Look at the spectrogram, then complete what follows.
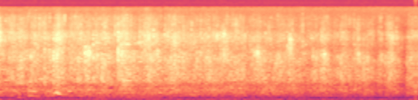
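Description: An audience claps steadily for several seconds, a dense, sustained round of applause that stays fairly even in loudness, with faint crowd noise mixed in and no talking.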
